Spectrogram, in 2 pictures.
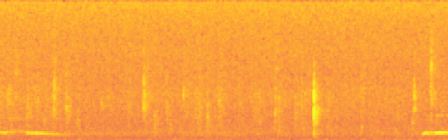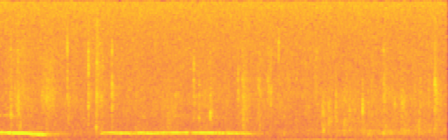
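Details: Owl hooting amid falling leaves, recorded almost a decade ago: three mid-pitched, steady tonal hoots, each slightly wavering then dropping at the end, with scattered soft crackles and ticks of leaves landing.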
